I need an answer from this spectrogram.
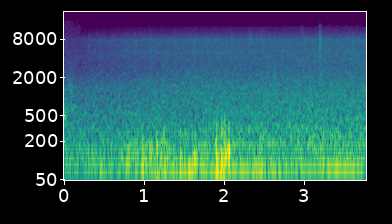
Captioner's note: leaves rustling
